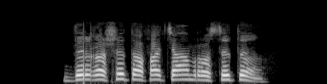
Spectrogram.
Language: Yidgha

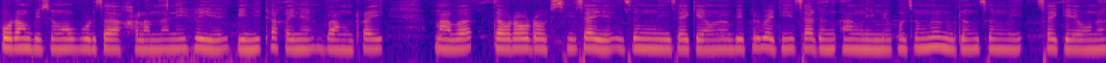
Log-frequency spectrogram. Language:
Bodo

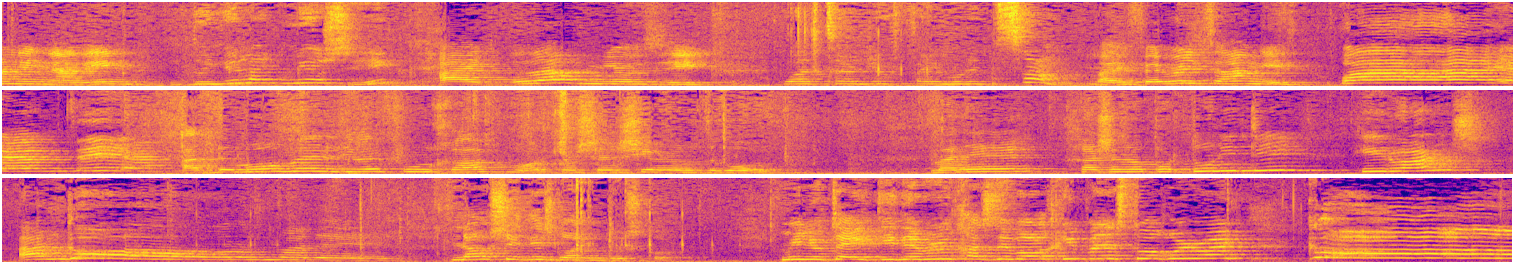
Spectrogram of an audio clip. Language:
English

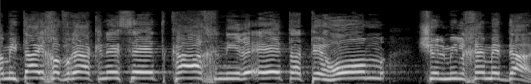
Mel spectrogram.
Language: Hebrew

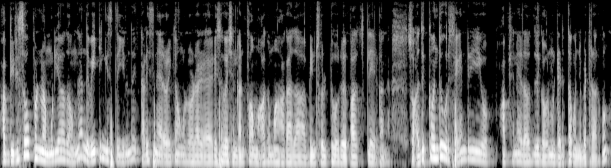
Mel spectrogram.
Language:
Tamil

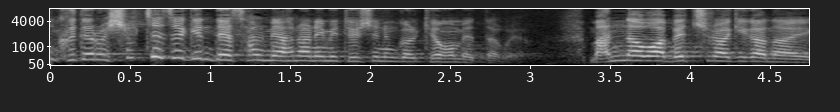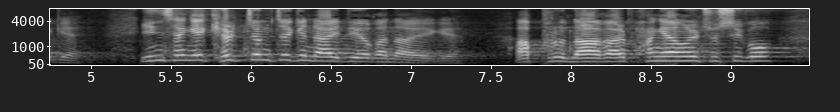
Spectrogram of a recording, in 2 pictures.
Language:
Korean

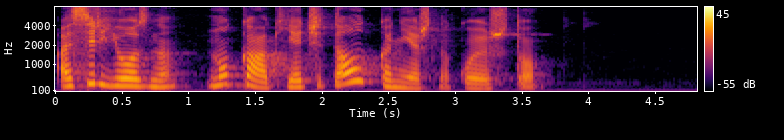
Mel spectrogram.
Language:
Russian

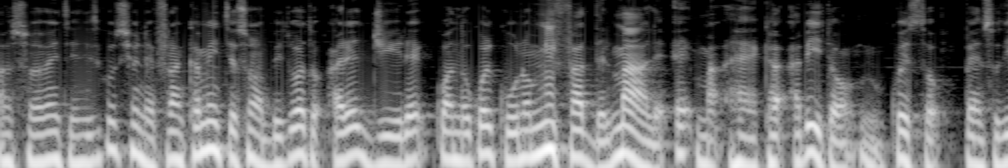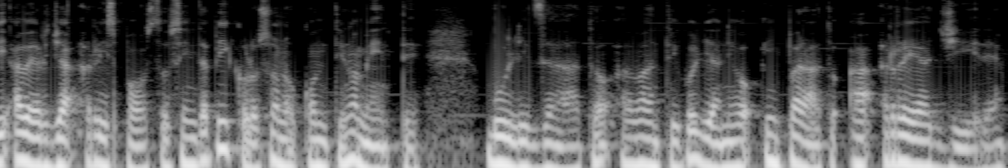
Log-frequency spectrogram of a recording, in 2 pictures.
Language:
Italian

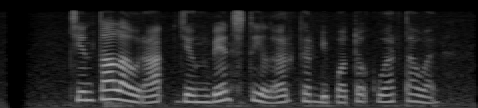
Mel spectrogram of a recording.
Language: Sundanese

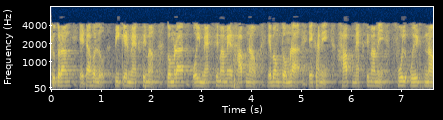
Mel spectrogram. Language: Bangla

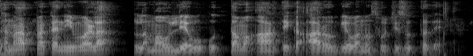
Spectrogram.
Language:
Kannada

